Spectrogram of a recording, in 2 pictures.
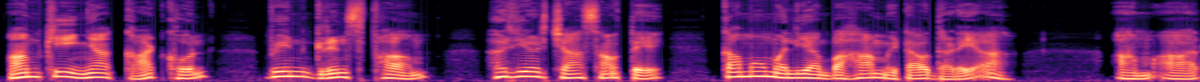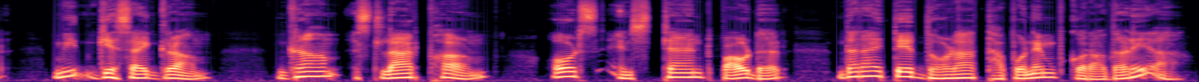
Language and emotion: Santali, neutral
